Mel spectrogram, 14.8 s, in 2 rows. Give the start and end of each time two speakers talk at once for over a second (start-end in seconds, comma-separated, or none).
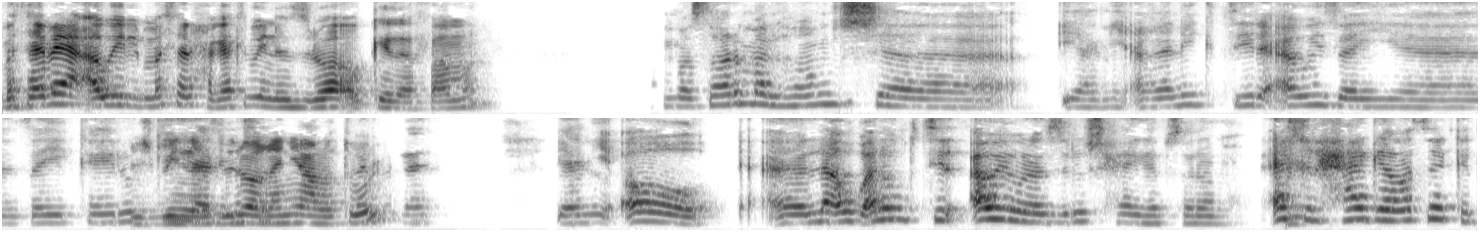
8.0-9.4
